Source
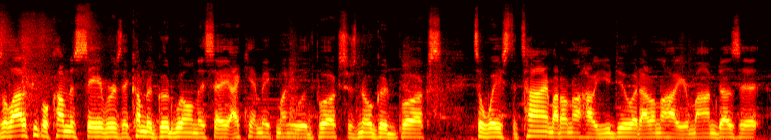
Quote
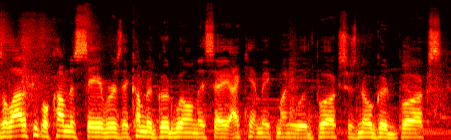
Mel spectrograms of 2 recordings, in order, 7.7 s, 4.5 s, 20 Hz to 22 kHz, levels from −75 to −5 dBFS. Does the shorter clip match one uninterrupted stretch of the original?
yes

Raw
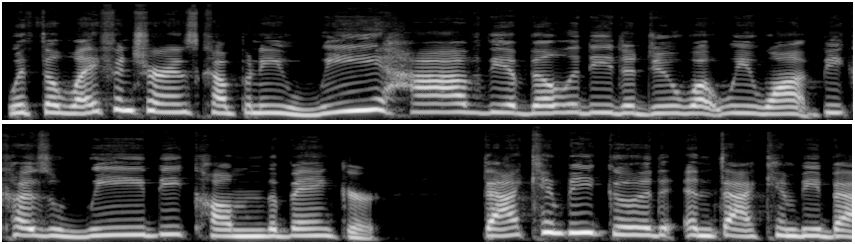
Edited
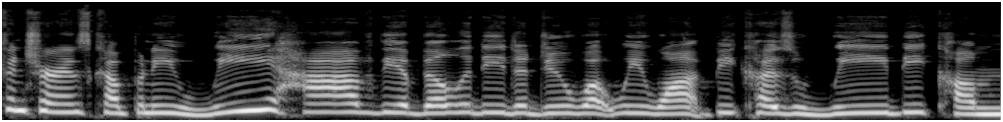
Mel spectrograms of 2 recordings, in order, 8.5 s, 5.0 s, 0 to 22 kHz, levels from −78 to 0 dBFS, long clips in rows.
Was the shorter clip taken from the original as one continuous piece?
yes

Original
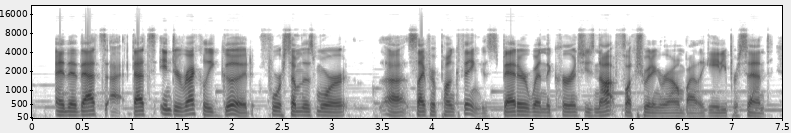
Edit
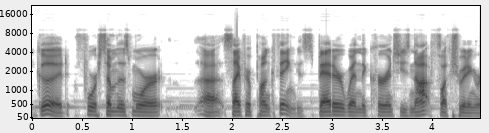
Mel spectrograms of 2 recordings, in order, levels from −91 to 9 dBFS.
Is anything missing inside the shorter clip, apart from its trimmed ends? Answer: no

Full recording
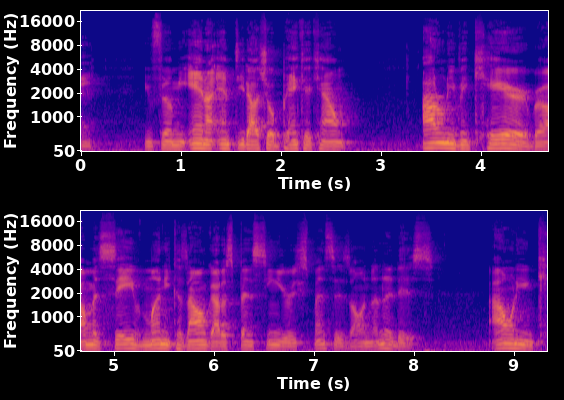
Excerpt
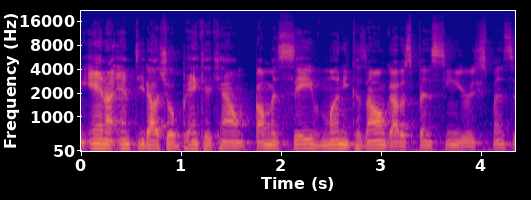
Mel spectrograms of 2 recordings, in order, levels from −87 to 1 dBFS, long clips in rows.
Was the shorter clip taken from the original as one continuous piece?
no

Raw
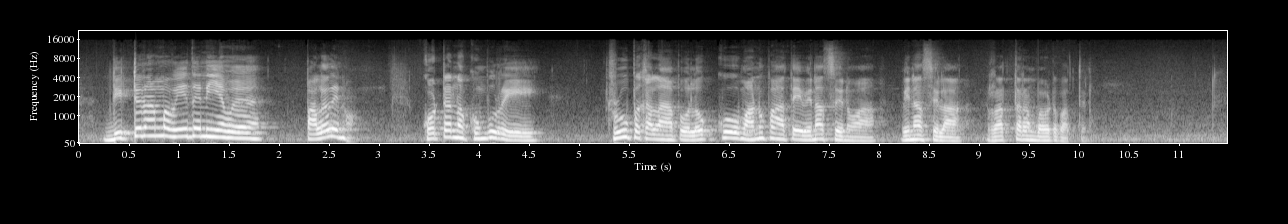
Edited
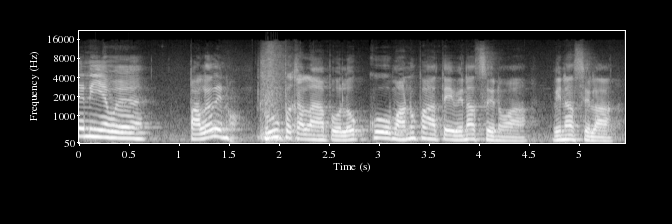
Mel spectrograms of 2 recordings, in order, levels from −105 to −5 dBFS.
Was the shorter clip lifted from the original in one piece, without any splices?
no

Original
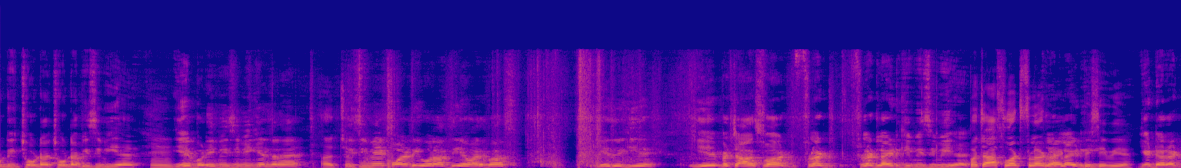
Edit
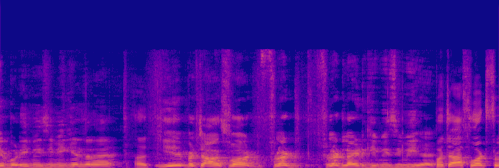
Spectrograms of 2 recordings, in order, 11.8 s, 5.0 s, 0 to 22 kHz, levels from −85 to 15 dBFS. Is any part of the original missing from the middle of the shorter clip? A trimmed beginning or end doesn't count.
yes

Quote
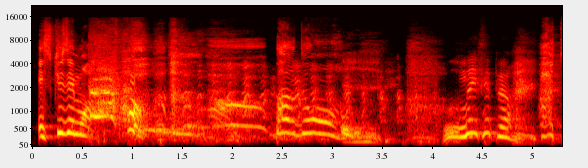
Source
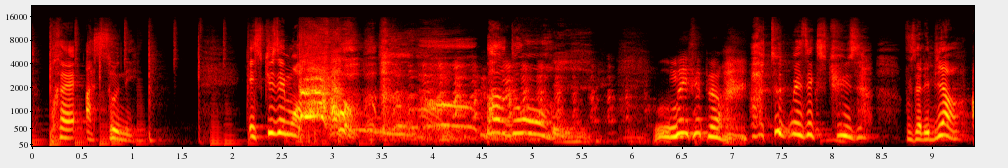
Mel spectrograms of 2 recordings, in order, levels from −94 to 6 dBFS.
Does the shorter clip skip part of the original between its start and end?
no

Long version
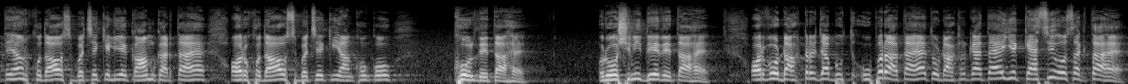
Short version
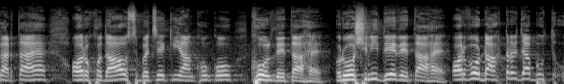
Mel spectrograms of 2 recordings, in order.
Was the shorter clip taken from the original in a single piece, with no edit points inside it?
no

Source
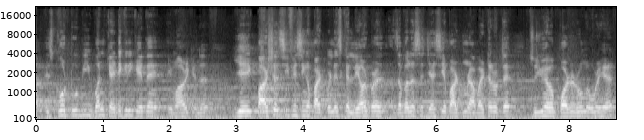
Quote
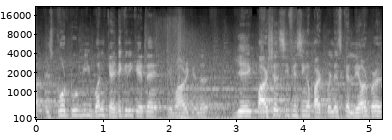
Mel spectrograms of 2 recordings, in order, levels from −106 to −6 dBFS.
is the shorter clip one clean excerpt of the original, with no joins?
yes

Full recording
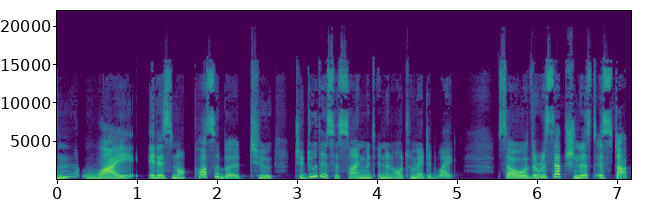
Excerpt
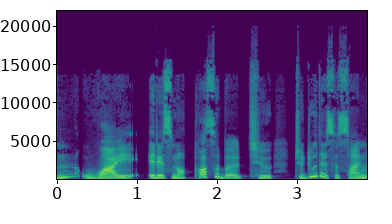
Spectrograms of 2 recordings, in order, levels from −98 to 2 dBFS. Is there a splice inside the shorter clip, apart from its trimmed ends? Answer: no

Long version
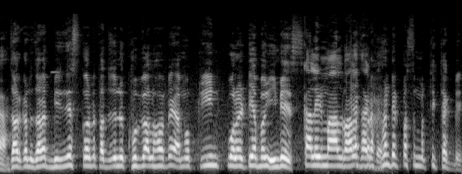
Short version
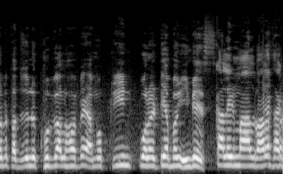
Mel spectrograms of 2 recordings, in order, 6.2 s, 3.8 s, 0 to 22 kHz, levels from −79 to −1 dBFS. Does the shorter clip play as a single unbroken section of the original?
yes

